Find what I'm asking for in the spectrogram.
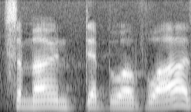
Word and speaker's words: Simone de Beauvoir: He had lifelong companionship with Simone de Beauvoir, I can't say French words, Simone de Beauvoir, is that how you say it? Okay, cool.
